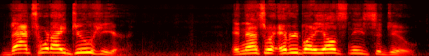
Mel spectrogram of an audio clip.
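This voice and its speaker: A loud, defiant man rants to his viewers in a high-pitched voice. He swears freely and hammers his points home by repeating them. The sound is dry and close. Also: sing-song, normal speed, no echo. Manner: profane. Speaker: activist channel host. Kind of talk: fired-up monologue to viewers.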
